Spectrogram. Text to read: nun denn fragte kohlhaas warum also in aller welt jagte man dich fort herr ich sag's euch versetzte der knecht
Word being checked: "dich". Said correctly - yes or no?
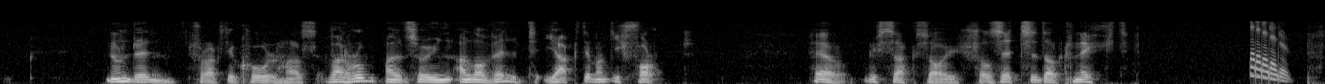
yes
